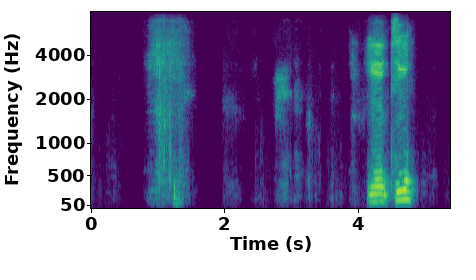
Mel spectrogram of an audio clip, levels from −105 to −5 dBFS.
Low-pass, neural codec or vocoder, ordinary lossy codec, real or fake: 7.2 kHz; codec, 44.1 kHz, 3.4 kbps, Pupu-Codec; Opus, 24 kbps; fake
